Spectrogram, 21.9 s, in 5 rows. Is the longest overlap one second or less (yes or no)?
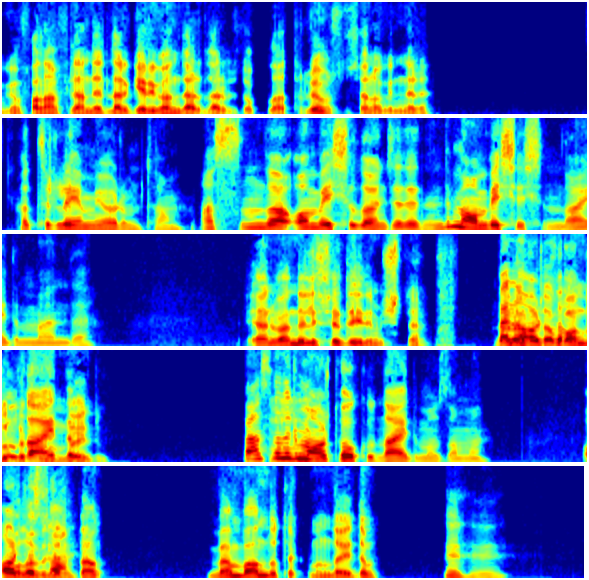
no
